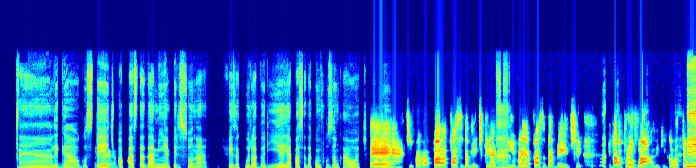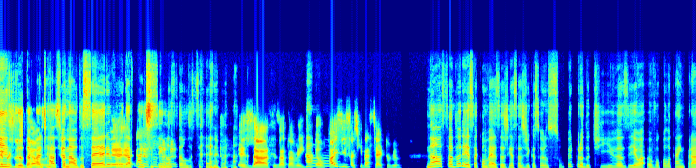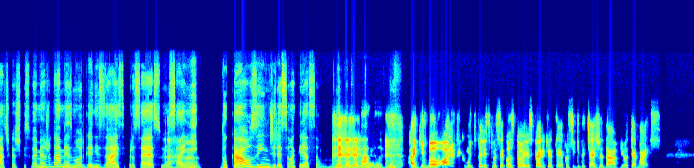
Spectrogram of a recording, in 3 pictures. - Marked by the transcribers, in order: laugh; tapping; laugh; laughing while speaking: "cérebro"; laugh; laugh; chuckle
- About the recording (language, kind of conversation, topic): Portuguese, advice, Como posso criar o hábito de documentar meu processo criativo regularmente e sem esforço?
